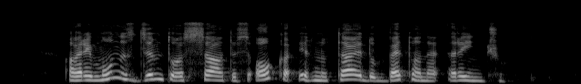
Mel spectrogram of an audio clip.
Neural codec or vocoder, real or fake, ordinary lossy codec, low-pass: codec, 16 kHz, 4 kbps, FunCodec, trained on Chinese and English, 50 frames a second; fake; MP3, 64 kbps; 7.2 kHz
